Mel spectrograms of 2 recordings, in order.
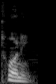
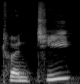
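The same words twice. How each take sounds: First: The second t is dropped entirely. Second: The second t is sounded out clearly. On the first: "American वाले next आने वाले टी को silent कर देते" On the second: "twenty को British वाले टी blast करते हैं"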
